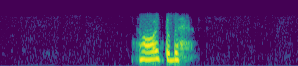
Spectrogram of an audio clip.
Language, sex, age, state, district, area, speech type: Santali, female, 18-30, Jharkhand, Seraikela Kharsawan, rural, conversation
